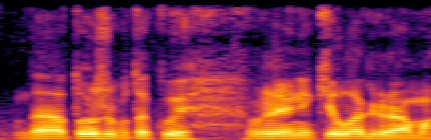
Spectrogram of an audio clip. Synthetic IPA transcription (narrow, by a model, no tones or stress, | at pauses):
d̪at̪o̞ʐɨpət̪ɐko̞j | vɾɐjʲnʲɪkʲɪlˠɐɡramə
